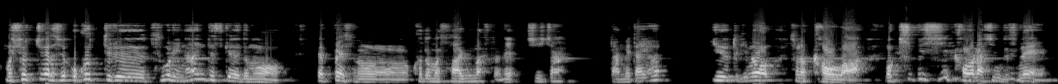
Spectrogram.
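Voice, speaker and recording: A middle-aged male pastor preaching a sermon, telling stories and acting out children's lines in a lively way. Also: on the high side, a little fast, husky, low-quality recording. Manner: storytelling with lively voiced quotes of children.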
